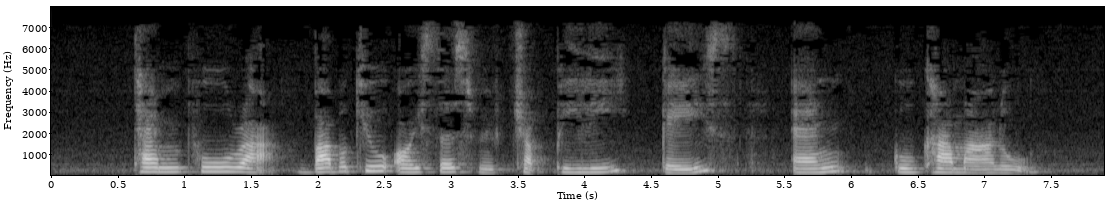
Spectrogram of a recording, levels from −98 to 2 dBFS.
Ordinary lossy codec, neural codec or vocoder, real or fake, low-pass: MP3, 32 kbps; none; real; 7.2 kHz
